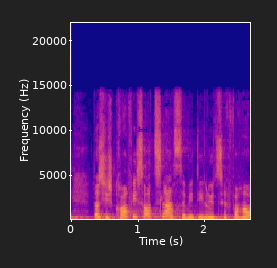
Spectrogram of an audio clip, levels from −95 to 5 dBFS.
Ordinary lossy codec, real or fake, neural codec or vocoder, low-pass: none; real; none; 14.4 kHz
